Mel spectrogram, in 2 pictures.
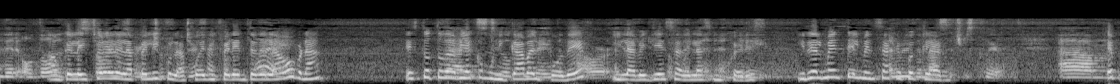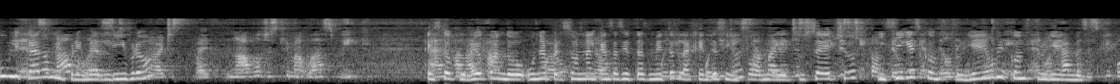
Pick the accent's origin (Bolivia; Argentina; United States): United States; Los Angeles, California; Cuando yo me crié en Boyle Heights, no había dónde ir para estudiar teatro.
